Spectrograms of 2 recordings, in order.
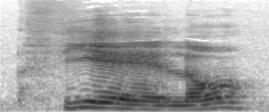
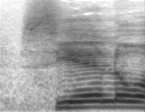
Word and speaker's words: cielo: celeste, and so on, In Spain, the CI-CE combination is pronounced th, as in the letter TH in English, in the case of thing, and thong, and that kind of thing.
